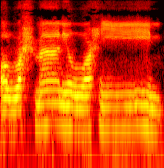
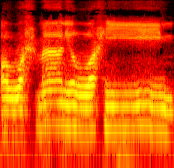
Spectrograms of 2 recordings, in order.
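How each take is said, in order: No difference in how they are said.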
